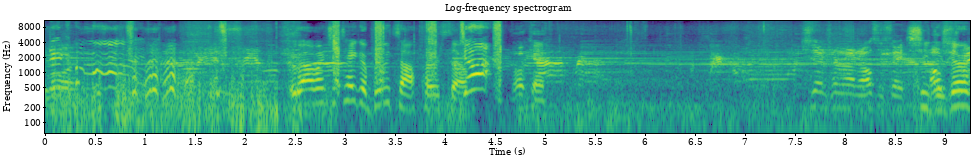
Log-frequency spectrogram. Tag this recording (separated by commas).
Speech, Music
